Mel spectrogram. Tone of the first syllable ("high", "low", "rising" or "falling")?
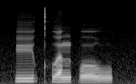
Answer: high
